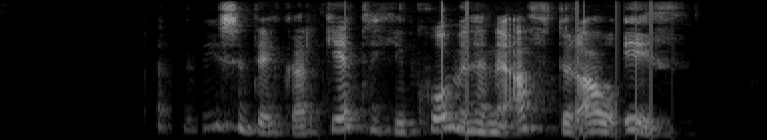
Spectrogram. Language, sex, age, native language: Icelandic, female, 14, Icelandic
